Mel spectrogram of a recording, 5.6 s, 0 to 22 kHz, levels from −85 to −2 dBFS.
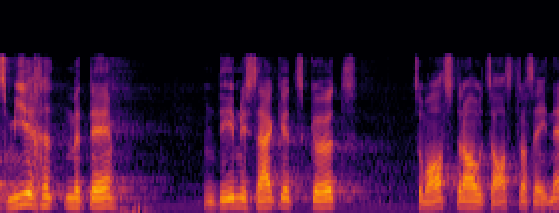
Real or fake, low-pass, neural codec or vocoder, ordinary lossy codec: real; 7.2 kHz; none; none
